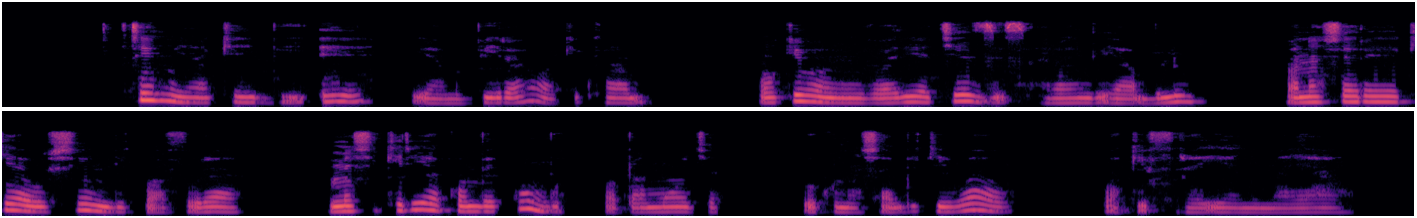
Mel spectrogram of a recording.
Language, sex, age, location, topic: Swahili, female, 25-35, Kisumu, government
